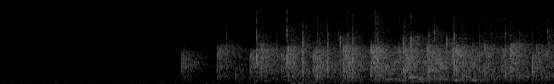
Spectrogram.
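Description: Near silence after the final note, then audience applause breaks out about two seconds in and quickly swells into a full round of clapping.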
